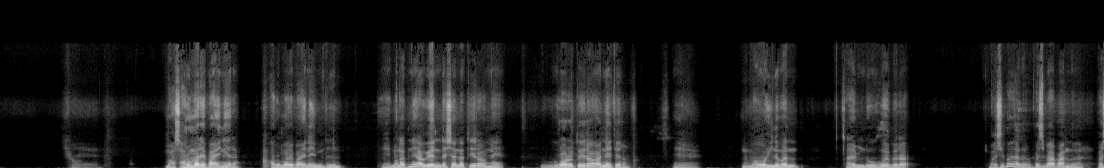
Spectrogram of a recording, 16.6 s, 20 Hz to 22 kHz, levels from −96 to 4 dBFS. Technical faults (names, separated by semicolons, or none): none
